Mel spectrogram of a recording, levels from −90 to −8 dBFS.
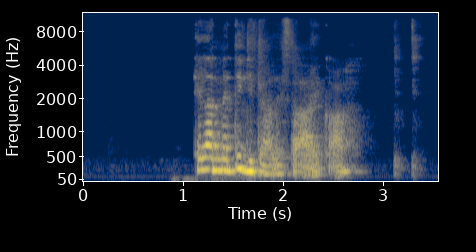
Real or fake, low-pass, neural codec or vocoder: fake; 10.8 kHz; codec, 44.1 kHz, 7.8 kbps, Pupu-Codec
